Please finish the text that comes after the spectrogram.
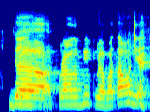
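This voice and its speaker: A woman's voice: mid-range voice, fairly even intonation, racing, crowd noise. An Indonesian woman from Surabaya chatting casually as an interview guest. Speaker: interview guest, piano and English teacher. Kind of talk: casual chat. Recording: muffled lo-fi audio, light noise, clicks.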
